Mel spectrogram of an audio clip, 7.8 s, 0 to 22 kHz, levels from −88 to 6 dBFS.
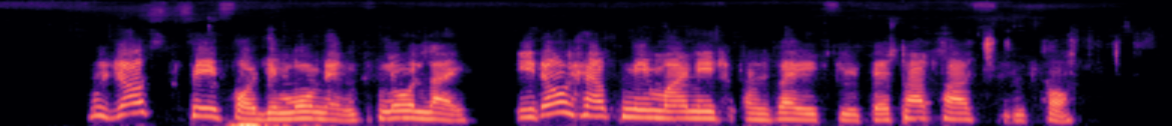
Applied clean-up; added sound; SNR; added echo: neural mask model Resemble Enhance denoiser.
